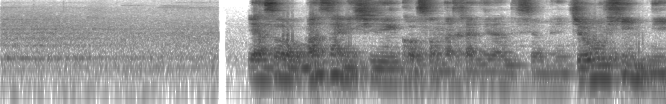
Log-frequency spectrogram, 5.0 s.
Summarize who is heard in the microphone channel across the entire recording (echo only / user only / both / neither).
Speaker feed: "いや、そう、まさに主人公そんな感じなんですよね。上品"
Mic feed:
echo only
